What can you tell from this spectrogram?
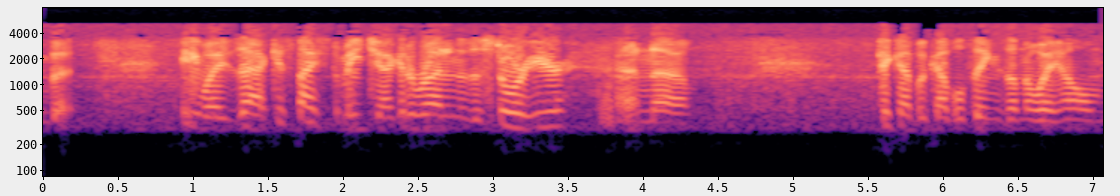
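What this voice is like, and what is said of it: Hoarse, fading voice. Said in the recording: “I feel like I'm losing my voice, too.”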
